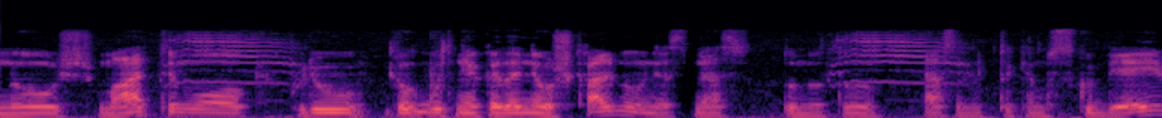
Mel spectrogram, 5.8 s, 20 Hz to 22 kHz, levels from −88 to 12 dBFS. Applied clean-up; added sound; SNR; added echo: none; Meow; 17 dB; none.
